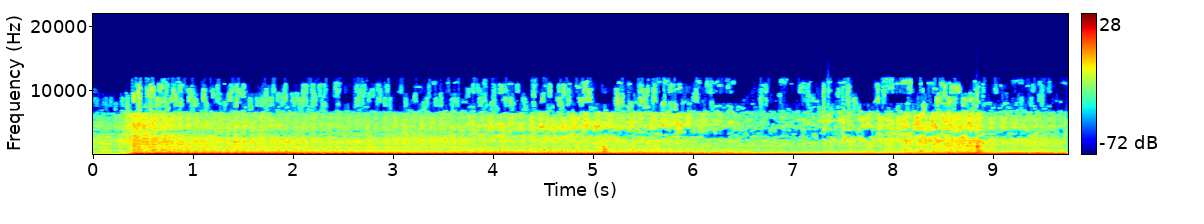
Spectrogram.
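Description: A loud, raspy truck engine with straight-pipe headers, exhaust manifold and catalytic converter cut out, starts abruptly and revs with a deep, rumbling exhaust, then settles to a steady throaty idle with occasional blips, close by.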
